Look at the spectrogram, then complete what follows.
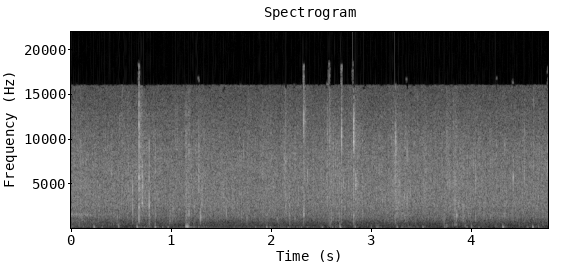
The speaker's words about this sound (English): So as you can hear, it's raining a bit.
